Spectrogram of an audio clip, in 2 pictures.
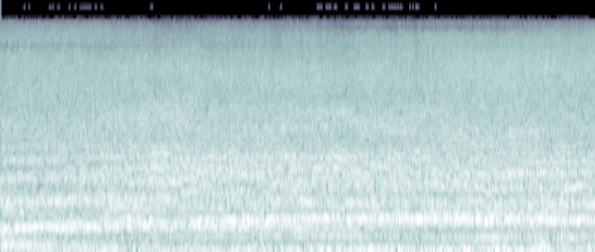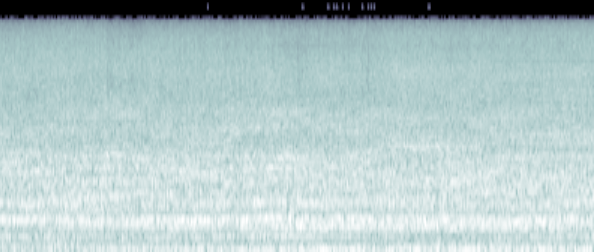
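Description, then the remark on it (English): A dense, steady buzzing fills the air, many buzzes overlapping at once with a crackling, electric edge, loud and continuous throughout with no voices. “It was electrostatic, crackling, buzzing sort of noise, but many buzzing all at the same time.”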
